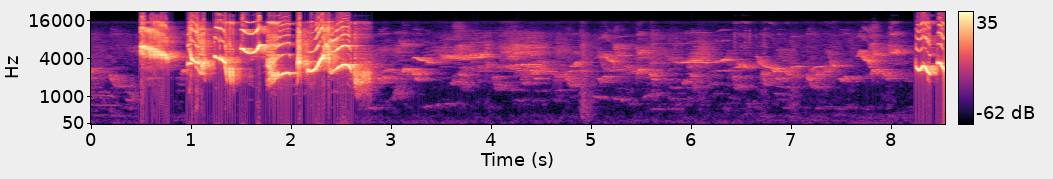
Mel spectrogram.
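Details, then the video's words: Oriental magpie-robin in ngeplong song, used to lure other magpie-robins into singing back: a two-second burst of loud, sweeping whistled notes and sharp chirps, then faint distant twittering, with another loud note at the end. "Suara kicau kacer ngeplong memancing kacer apasaja ikut bunyi nyaut ngeplong gacor!"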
